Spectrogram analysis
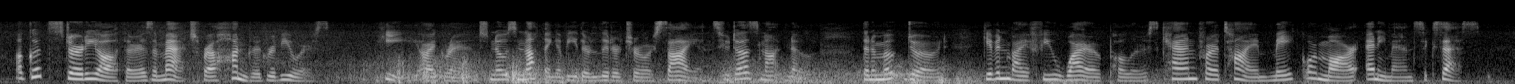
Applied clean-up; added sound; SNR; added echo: none; Thunder; 9 dB; none.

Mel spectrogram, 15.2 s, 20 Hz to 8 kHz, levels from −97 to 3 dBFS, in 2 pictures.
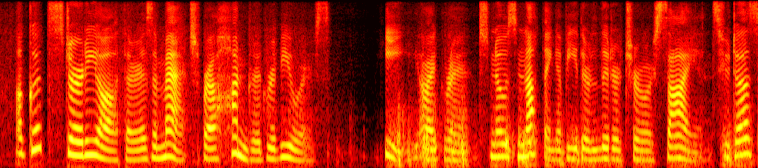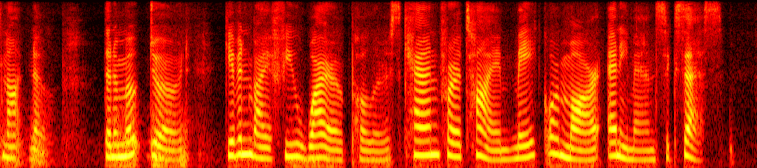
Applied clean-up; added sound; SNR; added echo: neural mask model RNNoise.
